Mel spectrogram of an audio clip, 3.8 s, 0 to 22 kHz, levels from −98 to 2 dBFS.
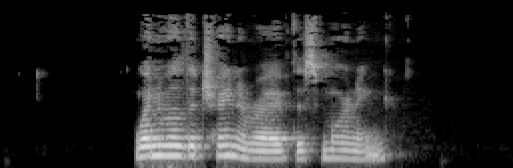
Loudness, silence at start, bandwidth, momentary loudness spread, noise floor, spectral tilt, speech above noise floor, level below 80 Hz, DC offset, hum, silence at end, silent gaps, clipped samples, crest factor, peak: -19 LUFS; 1 s; 16.5 kHz; 12 LU; under -90 dBFS; -4.5 dB/octave; over 71 dB; -62 dBFS; under 0.1%; none; 0.95 s; none; under 0.1%; 20 dB; -2 dBFS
